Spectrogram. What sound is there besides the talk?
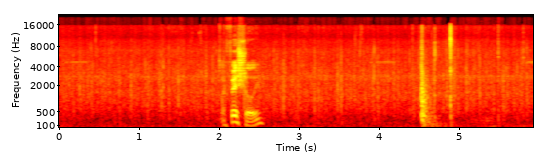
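moderate rain falling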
